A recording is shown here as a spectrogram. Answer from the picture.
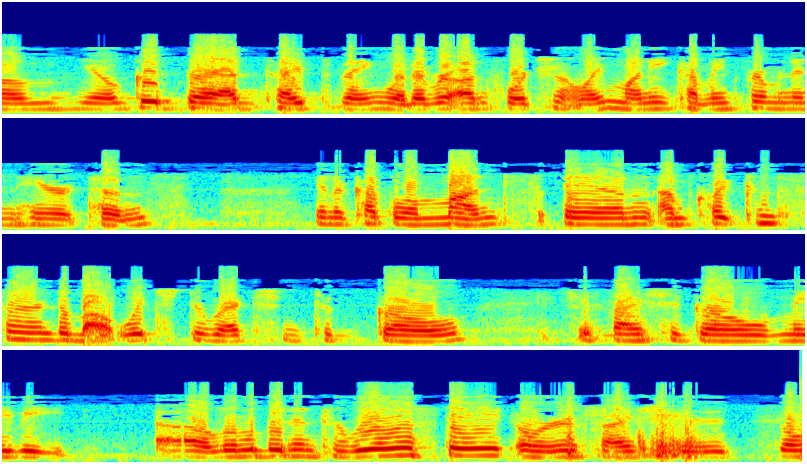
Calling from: California, United States; California.

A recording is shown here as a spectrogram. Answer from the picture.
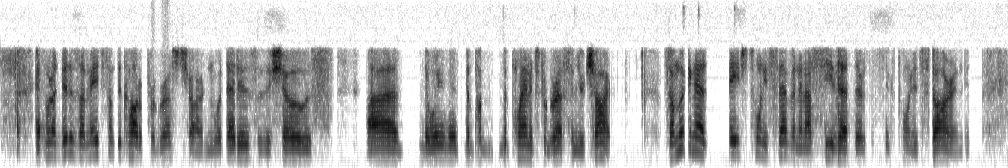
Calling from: New Orleans, Louisiana, United States; I am calling from New Orleans, Louisiana.

